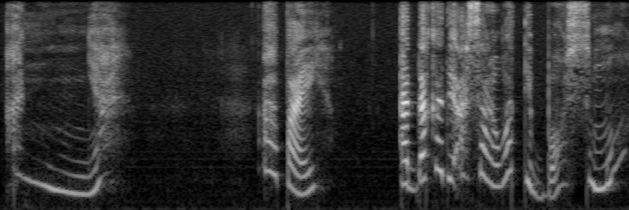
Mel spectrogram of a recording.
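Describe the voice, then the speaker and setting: A woman's voice: high voice, very animated, takes it slowly, a bit bright, no room sound, exaggerated voice. A woman acting in a radio drama as a young, curious, talkative friend who is easily surprised.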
